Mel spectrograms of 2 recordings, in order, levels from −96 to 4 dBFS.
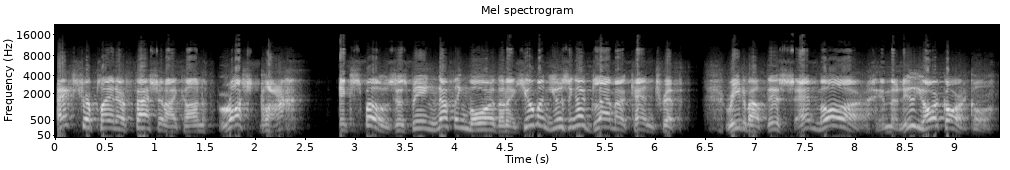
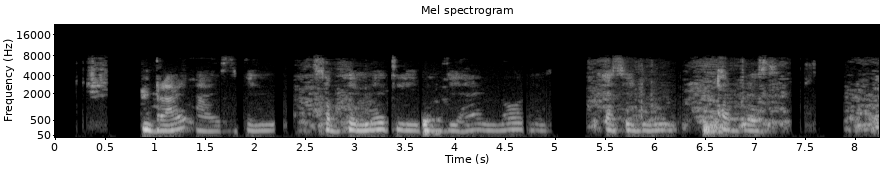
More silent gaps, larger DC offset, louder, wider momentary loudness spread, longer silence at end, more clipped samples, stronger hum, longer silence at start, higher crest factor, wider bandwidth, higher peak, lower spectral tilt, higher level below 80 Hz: second, none vs 0.60-0.85 s, 5.02-5.30 s, 7.69-7.88 s; neither; first, -15 LUFS vs -33 LUFS; second, 5 LU vs 16 LU; about the same, 0.1 s vs 0 s; neither; neither; second, 0 s vs 0.3 s; second, 14 dB vs 22 dB; first, 11 kHz vs 8 kHz; first, -4 dBFS vs -10 dBFS; second, -0.5 dB/octave vs -6 dB/octave; about the same, -66 dBFS vs -68 dBFS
